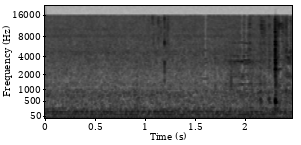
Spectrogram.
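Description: A steady low hum with faint background noise, unchanging throughout.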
